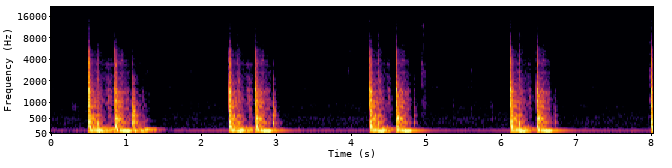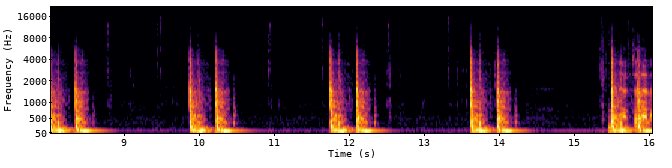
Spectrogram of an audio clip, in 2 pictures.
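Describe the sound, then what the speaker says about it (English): Gated drum loop in which only tom hits pass through, the kicks removed, giving eight evenly spaced bursts of punchy low tom strikes with short tails and silence between them. "So the gate is getting rid of the kicks in this loop, only letting the toms through"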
